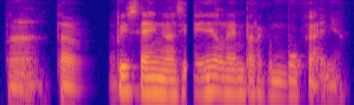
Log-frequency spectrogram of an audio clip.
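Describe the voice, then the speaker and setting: Man, religious teacher, low and dark voice, chatty and animated, tosses in english words. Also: brisk. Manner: animated, acts out little scenes while explaining. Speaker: Islamic preacher, ustadz. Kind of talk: casual religious discussion.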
